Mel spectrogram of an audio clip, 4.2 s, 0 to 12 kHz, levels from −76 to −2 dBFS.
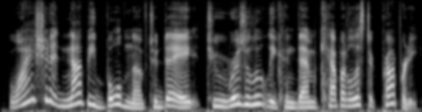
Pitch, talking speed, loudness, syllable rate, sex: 200 Hz, 200 wpm, -17 LUFS, 6.4 syllables/s, male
